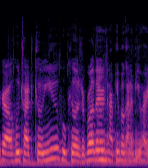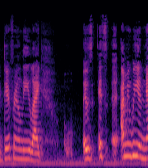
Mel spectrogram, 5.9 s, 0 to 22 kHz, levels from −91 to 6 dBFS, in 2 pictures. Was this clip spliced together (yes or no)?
yes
